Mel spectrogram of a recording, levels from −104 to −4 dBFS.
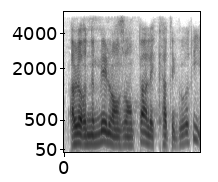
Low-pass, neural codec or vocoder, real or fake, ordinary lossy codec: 5.4 kHz; codec, 44.1 kHz, 7.8 kbps, Pupu-Codec; fake; none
